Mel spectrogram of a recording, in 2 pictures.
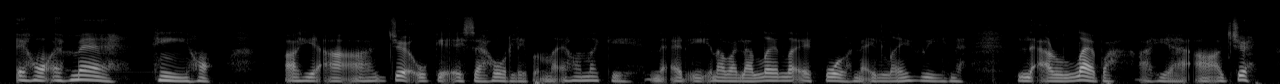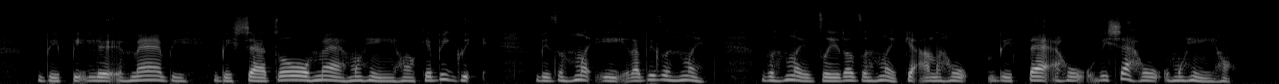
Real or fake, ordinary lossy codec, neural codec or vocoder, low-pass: real; none; none; 14.4 kHz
